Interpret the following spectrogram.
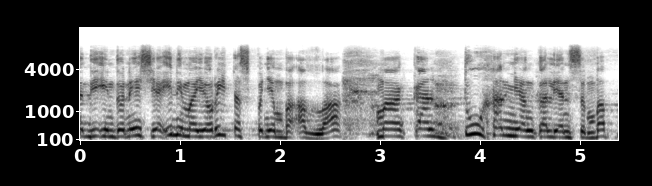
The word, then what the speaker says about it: Allah: Maka saya membacanya sesuai dengan kaidah Allah itu Allah tuh, Bang. Bahasa Arab, Bang. Makanya Allah.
